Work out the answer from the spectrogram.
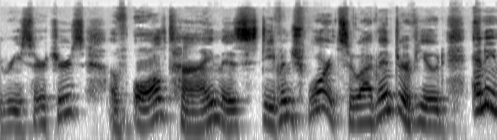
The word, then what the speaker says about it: Stephan: Now, Stephen is known, or Stephan, I guess is the correct pronunciation of his name, spelled S-T-E-P-H-A-N. Anyhow, he's known for his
